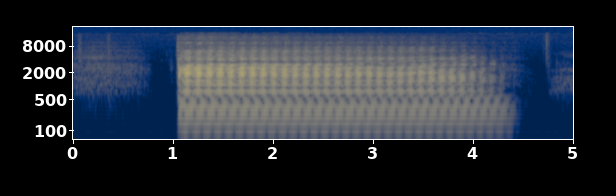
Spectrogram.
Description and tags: Sax Baritone - A3
Part of the Good-sounds dataset of monophonic instrumental sounds.
instrument::sax_baritone
note::A
octave::3
midi note::45
good-sounds-id::5536
baritone, good-sounds, sax, single-note, multisample, A3, neumann-U87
